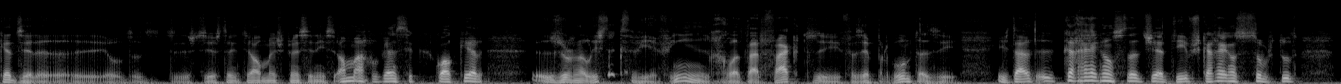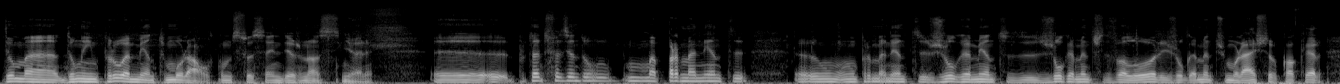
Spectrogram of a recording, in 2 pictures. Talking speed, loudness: 140 wpm, -27 LUFS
